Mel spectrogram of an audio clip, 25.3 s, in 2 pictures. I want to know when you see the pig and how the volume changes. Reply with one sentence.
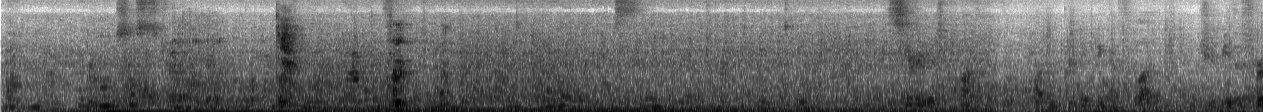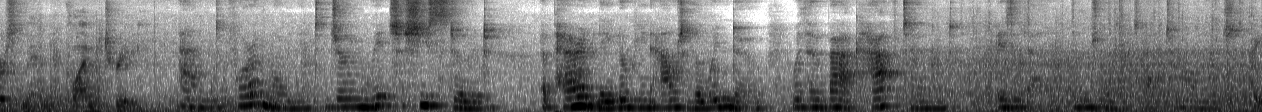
The pig can be heard from 0.0 to 4.5 s, getting louder.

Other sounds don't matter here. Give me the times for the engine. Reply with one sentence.
You can hear the engine from 0.0 to 25.2 s.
